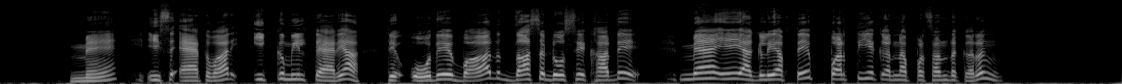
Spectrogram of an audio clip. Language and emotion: Dogri, happy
